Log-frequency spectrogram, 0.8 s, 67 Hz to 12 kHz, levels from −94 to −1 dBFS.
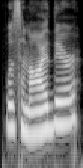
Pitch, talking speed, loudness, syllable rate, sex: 235 Hz, 215 wpm, -13 LUFS, 5.3 syllables/s, female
